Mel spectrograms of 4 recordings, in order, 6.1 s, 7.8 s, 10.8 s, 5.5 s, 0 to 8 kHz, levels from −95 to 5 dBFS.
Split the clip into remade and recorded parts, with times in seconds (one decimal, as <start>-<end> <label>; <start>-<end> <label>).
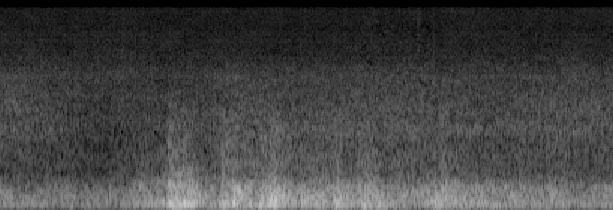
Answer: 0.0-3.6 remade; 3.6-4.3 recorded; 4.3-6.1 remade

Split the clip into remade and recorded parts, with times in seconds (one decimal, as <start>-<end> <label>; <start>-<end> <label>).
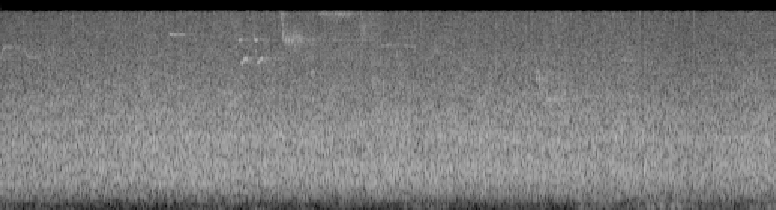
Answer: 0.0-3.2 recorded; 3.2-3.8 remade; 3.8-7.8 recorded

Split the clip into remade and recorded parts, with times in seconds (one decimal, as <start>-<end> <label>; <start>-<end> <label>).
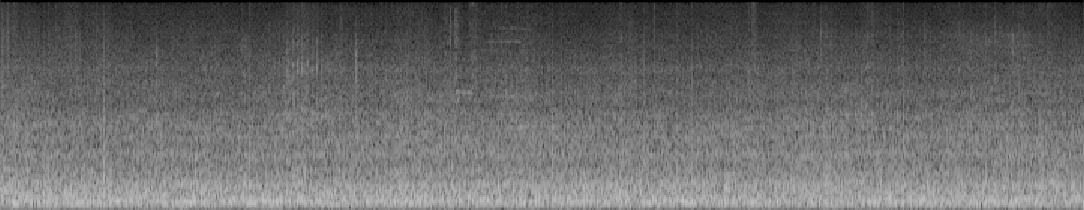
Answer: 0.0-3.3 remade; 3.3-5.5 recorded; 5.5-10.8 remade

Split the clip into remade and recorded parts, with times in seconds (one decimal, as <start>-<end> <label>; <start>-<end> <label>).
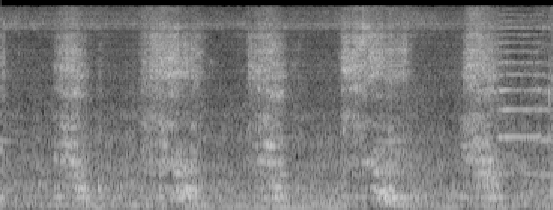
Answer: 0.0-5.5 remade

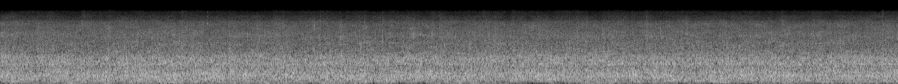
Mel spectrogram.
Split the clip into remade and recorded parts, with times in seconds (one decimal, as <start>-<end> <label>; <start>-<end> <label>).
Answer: 0.0-9.0 remade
